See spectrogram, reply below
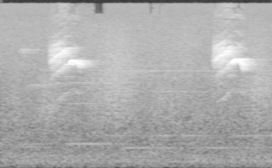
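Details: Sogon bird song used as a lure to get caged birds singing: two sharp, very high chirps about one and a half seconds apart, each a brief bright burst with a quick downward slur.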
